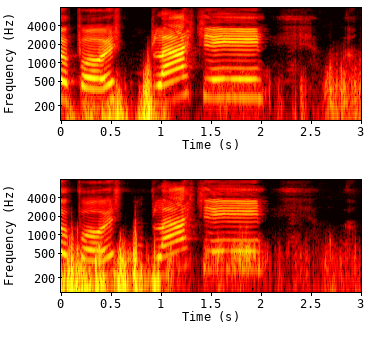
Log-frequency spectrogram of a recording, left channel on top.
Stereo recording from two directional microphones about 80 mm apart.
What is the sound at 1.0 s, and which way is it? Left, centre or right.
Speech, left.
